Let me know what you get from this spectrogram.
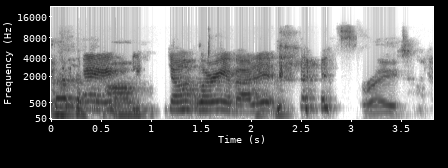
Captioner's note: laughing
